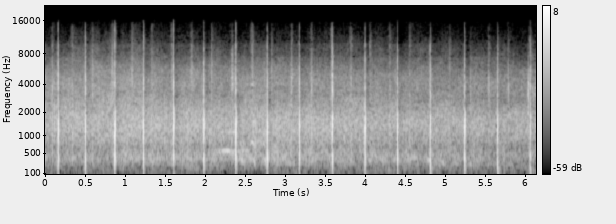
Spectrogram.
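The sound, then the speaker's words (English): A crowd applauds in a dense, steady wash of clapping, with one set of sharp, evenly spaced claps standing out above it at a brisk, regular pace. No one speaks. “Je pense que ça mérite une belle main d'applaudissement.”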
